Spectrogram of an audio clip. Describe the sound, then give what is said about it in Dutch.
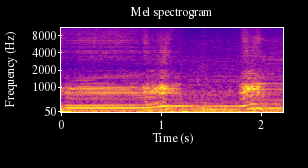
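A Porsche 911 GT3's naturally aspirated 4-litre engine revs with a steady, loud, buzzing drone that briefly climbs in pitch twice, with no voices. “En dan een lekker dikke motor. En dit is het. Woehoe! 4 liter blok. Atmosferisch. Mag achterlijk veel toeren draaien.”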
